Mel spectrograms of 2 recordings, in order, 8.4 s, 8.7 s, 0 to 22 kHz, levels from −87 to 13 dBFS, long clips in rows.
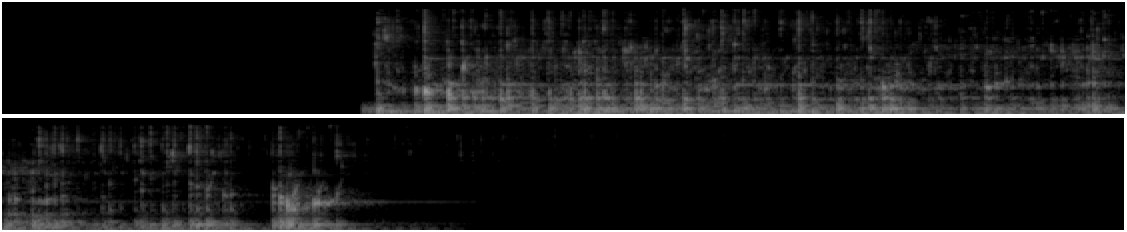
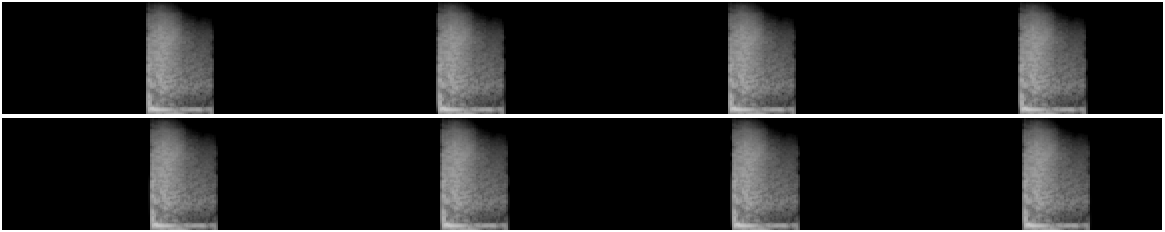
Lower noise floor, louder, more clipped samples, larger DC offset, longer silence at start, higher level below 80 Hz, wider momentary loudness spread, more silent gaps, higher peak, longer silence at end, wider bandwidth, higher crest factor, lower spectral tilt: second, -80 dBFS vs under -90 dBFS; second, -44 LUFS vs -17 LUFS; neither; neither; first, 1.35 s vs 0.55 s; second, -58 dBFS vs -40 dBFS; second, 9 LU vs 15 LU; second, none vs 0.78-1.63 s, 1.87-2.72 s, 2.96-3.81 s, 4.06-4.90 s, 5.15-6.00 s, 6.24-7.09 s, 7.33-8.18 s; second, -18 dBFS vs -4 dBFS; first, 2.65 s vs 0.3 s; second, 16.5 kHz vs 19 kHz; first, 28 dB vs 18 dB; first, -5 dB/octave vs -3 dB/octave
